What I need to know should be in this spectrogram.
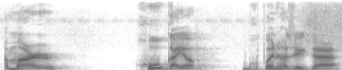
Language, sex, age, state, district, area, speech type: Assamese, male, 45-60, Assam, Charaideo, urban, spontaneous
